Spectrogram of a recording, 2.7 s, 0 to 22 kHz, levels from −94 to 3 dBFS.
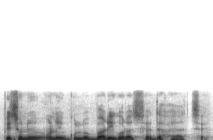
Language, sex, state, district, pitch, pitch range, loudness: Bengali, male, West Bengal, Darjeeling, 170 Hz, 150-175 Hz, -18 LUFS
